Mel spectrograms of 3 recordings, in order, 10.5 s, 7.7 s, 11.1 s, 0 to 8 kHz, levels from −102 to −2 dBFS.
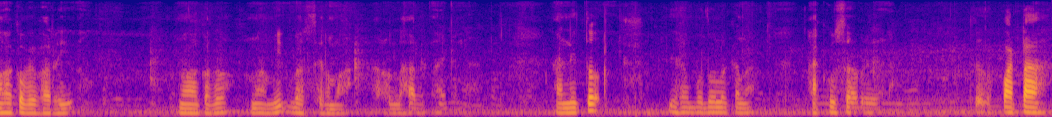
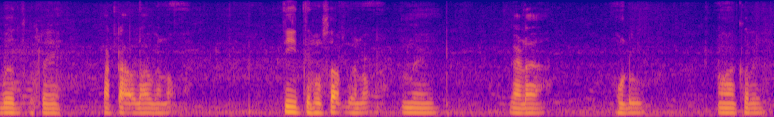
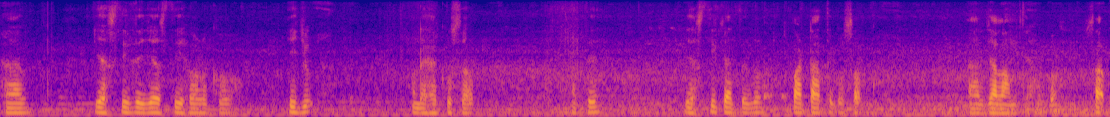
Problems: background sounds at intervals, low volume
